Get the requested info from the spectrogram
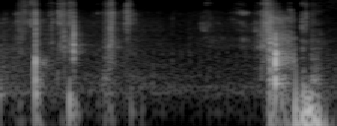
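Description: Tarot cards being handled by hand: several light card clicks, a short lull, then a sharper card snap near the end as a card is pulled from the deck.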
